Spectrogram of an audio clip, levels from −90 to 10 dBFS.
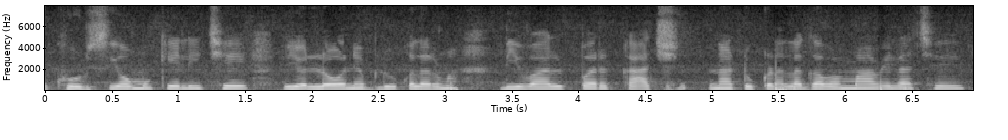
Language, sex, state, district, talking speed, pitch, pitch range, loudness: Gujarati, female, Gujarat, Valsad, 130 wpm, 210 Hz, 195-220 Hz, -14 LUFS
